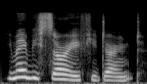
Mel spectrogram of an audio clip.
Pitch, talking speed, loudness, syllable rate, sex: 235 Hz, 285 wpm, -16 LUFS, 5.8 syllables/s, female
